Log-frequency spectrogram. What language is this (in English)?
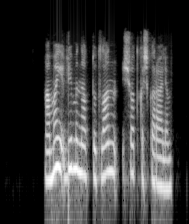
Mari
